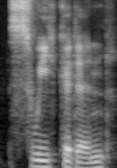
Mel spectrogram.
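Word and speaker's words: Suikoden: that was basically for this like new uh suikaden that's how you pronounce that word um game i love that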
